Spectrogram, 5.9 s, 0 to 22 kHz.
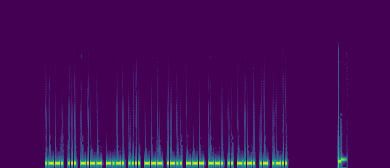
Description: Morse code, heard as a keyed tone, about 52 wpm, 700 Hz. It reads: PSYCHOLOGICAL
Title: Sentences from Top 1400 Words - New Word Drill Alt - 50wpm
